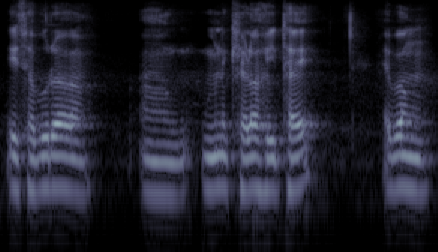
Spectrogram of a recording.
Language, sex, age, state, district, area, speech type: Odia, male, 18-30, Odisha, Jajpur, rural, spontaneous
